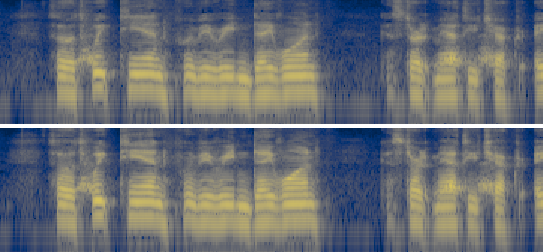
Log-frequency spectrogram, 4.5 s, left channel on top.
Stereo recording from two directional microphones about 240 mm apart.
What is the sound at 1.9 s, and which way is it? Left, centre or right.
Speech, centre.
